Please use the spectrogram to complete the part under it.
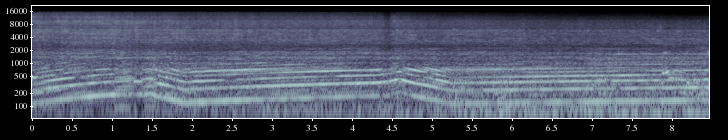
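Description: A Volkswagen Beetle drag car with chopped rear, lifted body and fiberglass fenders launches at a drag strip, its engine revving hard and climbing through gear shifts, loud and sustained.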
